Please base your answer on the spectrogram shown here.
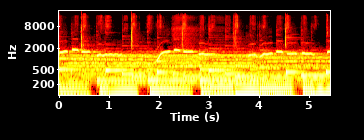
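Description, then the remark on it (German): A whistled melody carries on steadily for several seconds, sliding up between held notes over a loud, continuous musical backing with a thumping bass line. “Pfeif noch ein bisschen weiter.”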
